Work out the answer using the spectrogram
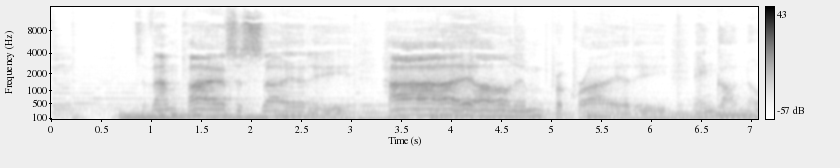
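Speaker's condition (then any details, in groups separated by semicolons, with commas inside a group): No condition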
